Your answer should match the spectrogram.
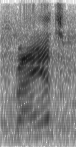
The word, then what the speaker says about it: RIOT: Hi guys, so what is, how do you pronounce this actually? Riot? Got it right. Riot, okay.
